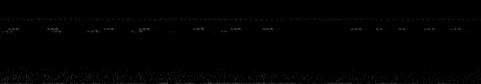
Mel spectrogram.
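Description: Several crickets call together: one gives short, high chirps in little clusters, pausing between groups. Behind them runs an unbroken, thin, shrill trill that never lets up.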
